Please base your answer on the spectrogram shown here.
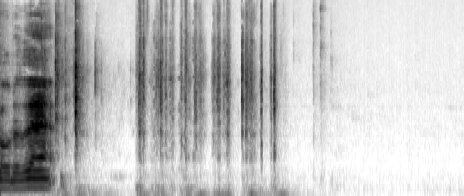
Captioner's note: keyboard clicking; mouse clicking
